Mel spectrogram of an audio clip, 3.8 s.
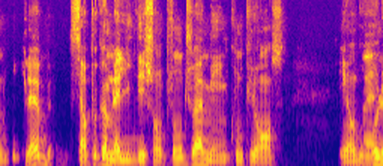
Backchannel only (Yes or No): Yes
